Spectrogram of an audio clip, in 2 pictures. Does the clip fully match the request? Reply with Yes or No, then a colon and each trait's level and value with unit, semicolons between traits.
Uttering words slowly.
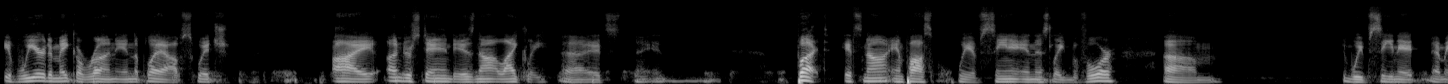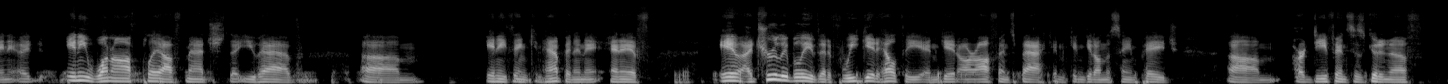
No: average, 165 wpm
